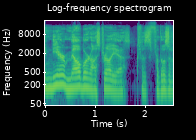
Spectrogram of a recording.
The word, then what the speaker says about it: Melbourne: be absolutely absolutely and I will correct you it's it's Melbourne not Melbourne Melbourne's in Florida Melbourne's in Victoria Australia great Point didn't take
